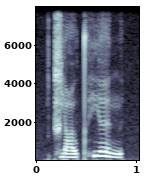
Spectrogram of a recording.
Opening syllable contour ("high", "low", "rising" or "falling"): rising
